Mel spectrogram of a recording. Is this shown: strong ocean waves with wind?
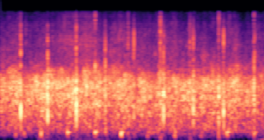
no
